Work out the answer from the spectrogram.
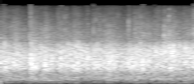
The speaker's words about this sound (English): how about a round of applause?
